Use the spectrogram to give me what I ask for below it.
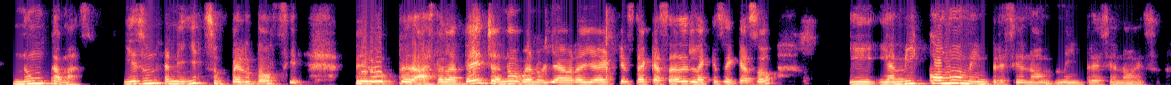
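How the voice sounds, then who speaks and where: An older woman gives a church family lesson, often repeating words and asking "¿sí?", and tells stories in a lively voice. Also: mid-range voice, lo-fi sound. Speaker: family school teacher. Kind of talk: church teaching talk.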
